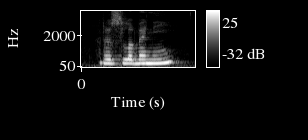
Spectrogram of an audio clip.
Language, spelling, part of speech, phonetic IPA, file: Czech, rozzlobený, adjective, [ˈrozlobɛniː], Cs-rozzlobený.ogg
- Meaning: angry (displaying anger)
